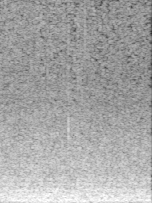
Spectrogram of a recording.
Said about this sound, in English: Continue breathing along with the ocean waves.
